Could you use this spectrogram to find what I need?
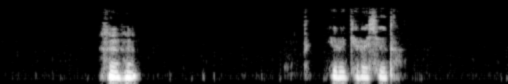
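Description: A young woman speaks softly and close by in short bursts.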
